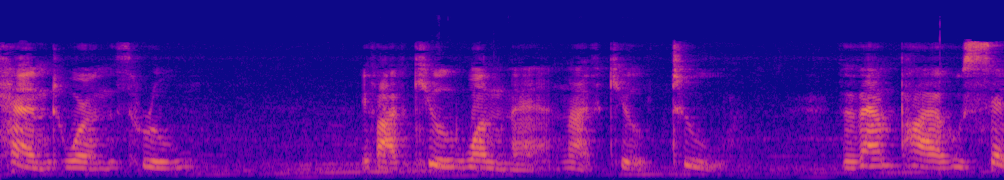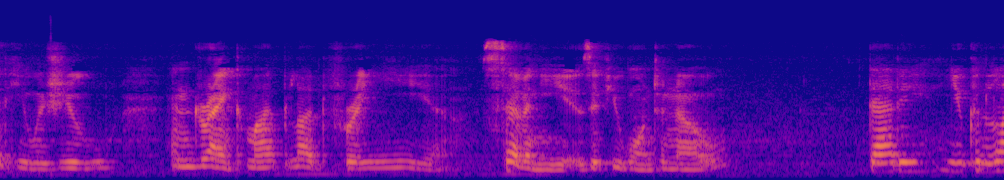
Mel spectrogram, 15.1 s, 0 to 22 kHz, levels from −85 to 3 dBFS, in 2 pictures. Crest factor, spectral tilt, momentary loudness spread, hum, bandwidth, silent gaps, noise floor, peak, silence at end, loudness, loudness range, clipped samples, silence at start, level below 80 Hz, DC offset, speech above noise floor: 22 dB; -1 dB/octave; 16 LU; none; 18.5 kHz; none; -60 dBFS; -12 dBFS; 0 s; -32 LUFS; 4 LU; under 0.1%; 0 s; -84 dBFS; under 0.1%; 28 dB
